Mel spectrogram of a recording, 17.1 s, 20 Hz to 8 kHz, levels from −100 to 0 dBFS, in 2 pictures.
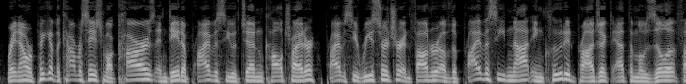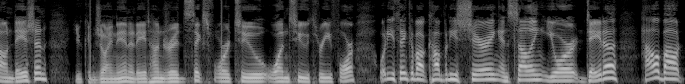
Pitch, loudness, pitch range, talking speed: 145 Hz, -28 LUFS, 130-170 Hz, 170 wpm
